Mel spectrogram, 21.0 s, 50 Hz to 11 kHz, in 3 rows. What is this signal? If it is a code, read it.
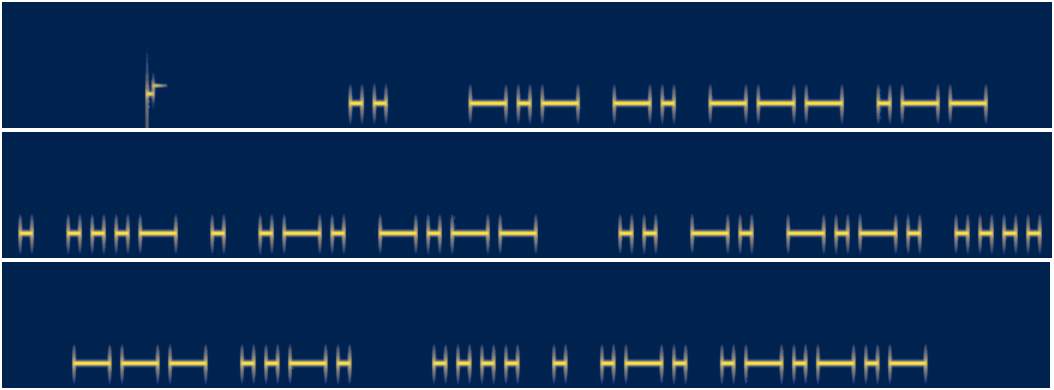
Morse code, heard as a keyed tone, about 15 wpm, 700 Hz. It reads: I KNOW EVERY INCH OF HER.
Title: Sentences from Top 1000 Words - Review Part 3 - 15wpm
